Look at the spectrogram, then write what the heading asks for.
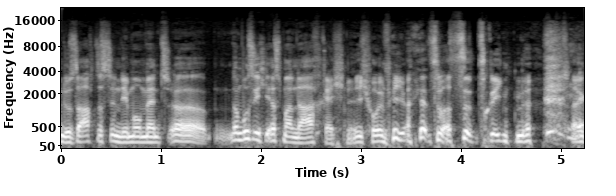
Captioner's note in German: gelächter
